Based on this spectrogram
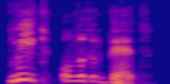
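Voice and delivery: high, loud cry; little girl's high-pitched protest; panicked child. A narrator's reading. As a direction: plead in sudden alarm.

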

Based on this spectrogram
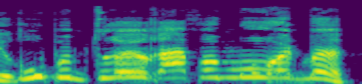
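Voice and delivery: high, panicked shriek; terrified scream for help. Acted. Lou screams at Nobby to call off the ape. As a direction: scream for your life. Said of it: "Lou gilde naar Nobby".

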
